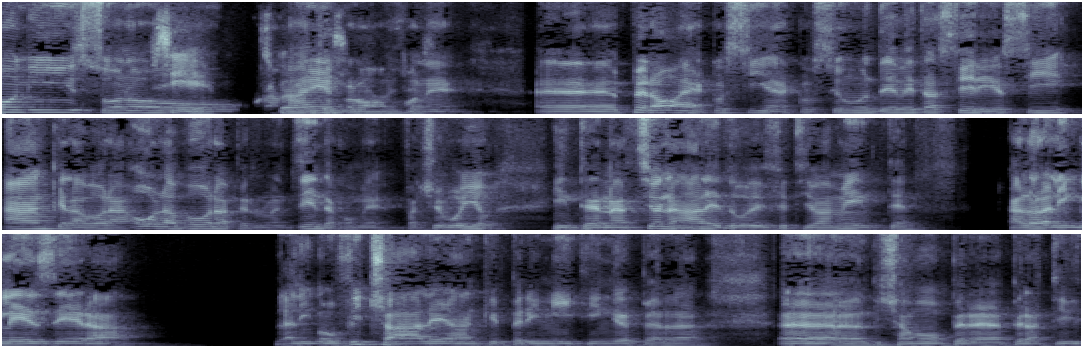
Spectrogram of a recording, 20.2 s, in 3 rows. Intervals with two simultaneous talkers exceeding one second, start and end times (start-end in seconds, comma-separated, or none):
0.9-2.8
